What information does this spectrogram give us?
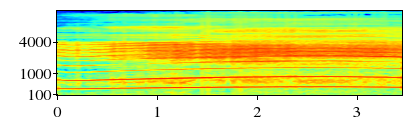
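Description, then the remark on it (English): A tornado siren test: a loud, steady siren tone holding one pitch with rich harmonics, rising slightly at the start and then sustaining at full volume for several seconds, with no voices. “Can you give me a test for the tornado siren?”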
